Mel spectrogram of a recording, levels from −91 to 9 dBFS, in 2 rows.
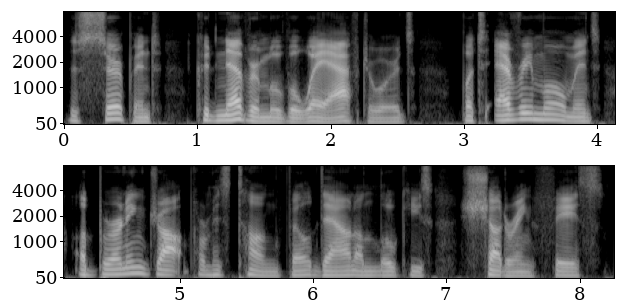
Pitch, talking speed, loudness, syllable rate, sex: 115 Hz, 160 wpm, -23 LUFS, 4.9 syllables/s, male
